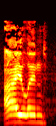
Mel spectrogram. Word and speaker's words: island: There is an S in the word island, I-S-L-A-N-D. But I don't pronounce the S. I actually drop the S right out of there, and I use a tense I sound, I.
